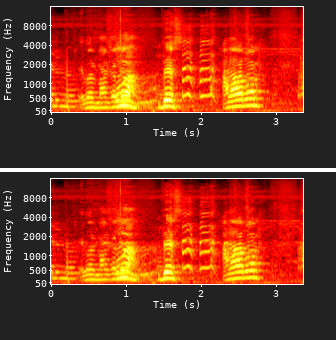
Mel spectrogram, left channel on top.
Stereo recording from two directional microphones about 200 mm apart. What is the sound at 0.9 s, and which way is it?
A man's voice, 45° left (ahead or behind).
